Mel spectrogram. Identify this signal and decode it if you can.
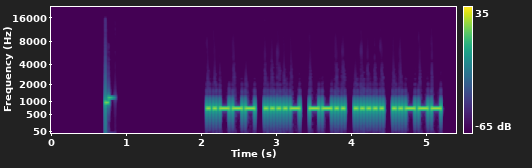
Morse code, heard as a keyed tone, about 29 wpm, 700 Hz. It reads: 24Z52
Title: Code Groups - 5 Letter:Numbers - 28wpm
